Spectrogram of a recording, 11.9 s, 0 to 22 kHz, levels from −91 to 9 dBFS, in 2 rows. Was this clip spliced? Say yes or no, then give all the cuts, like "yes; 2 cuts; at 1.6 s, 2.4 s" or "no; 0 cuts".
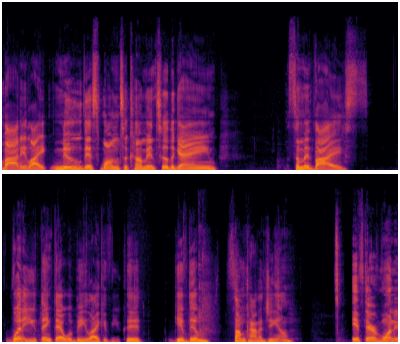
no; 0 cuts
